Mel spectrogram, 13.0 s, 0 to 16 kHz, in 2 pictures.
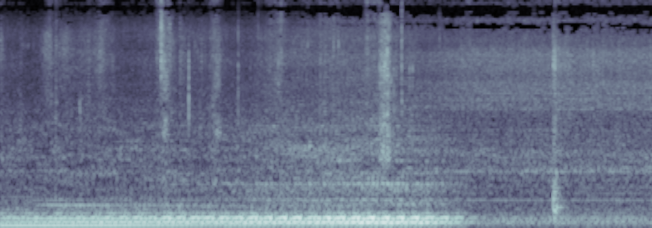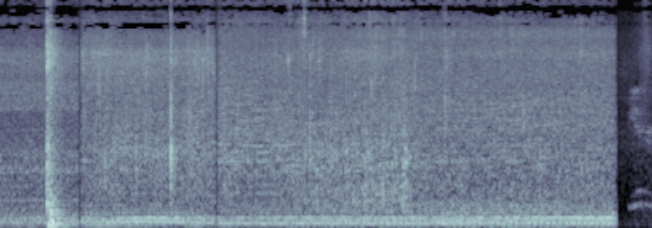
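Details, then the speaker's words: Ford F-150 Harley-Davidson edition V8, auction truck: uneven, lumpy idle stumbling every few turns before dropping off; dropping a cylinder. Bad coil, spark plug or plug boot suspected; plugs and coils to be replaced. "so we've got an engine Miss fire uh it's dropping a cylinder like it's got a bad coil or bad spark plug or or spark plug boot there"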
